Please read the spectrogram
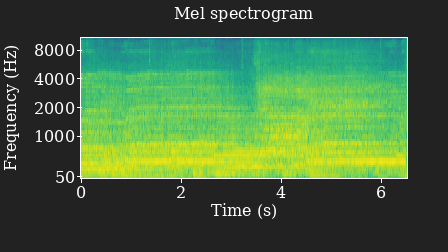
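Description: Church choir singing a hymn in slow, sustained chords, each held for a second or more.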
